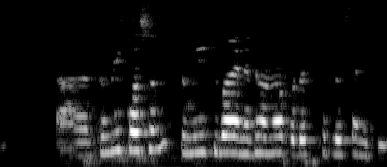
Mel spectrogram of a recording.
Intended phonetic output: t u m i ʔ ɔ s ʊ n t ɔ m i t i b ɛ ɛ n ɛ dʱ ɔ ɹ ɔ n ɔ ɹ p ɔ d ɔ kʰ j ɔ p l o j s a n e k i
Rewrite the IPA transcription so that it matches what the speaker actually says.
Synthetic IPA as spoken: t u m i k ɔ s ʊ n t u m i k i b a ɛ n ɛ dʱ ɔ ɹ ɔ n ɔ ɹ p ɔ d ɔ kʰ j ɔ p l o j s a n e k i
